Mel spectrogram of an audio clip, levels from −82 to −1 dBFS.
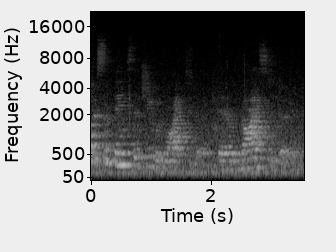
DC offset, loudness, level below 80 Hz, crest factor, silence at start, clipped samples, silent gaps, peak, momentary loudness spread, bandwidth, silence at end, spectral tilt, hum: under 0.1%; -35 LUFS; -66 dBFS; 18 dB; 0 s; under 0.1%; none; -16 dBFS; 9 LU; 17 kHz; 0 s; -5.5 dB/octave; none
